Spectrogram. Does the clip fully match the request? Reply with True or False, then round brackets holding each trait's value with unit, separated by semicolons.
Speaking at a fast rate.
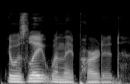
True (275 wpm)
